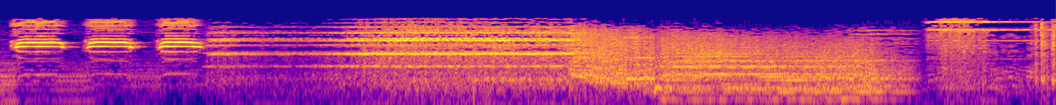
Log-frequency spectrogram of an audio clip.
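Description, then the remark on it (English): An old man blows his whistle as he runs out into New Care Road: three short, shrill, warbling whistle blasts in quick succession, then a long sustained whistle that fades into a rough, noisy clatter, with a brief high tone at the end. “He immediately tears the tape from across his mouth, gets to his feet, and runs out into New Care Road, blowing his whistle as he goes.”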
